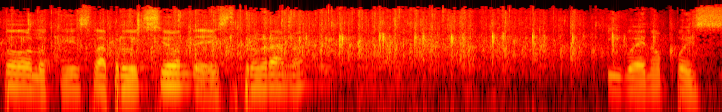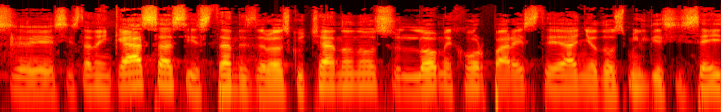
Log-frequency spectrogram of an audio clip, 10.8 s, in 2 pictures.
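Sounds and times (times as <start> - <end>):
speech: 0.0 - 2.6, 4.6 - 10.8
audience applause: 0.0 - 5.7.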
